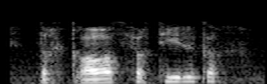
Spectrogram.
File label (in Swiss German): "grasvertilger", alsace; vin; désherbant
